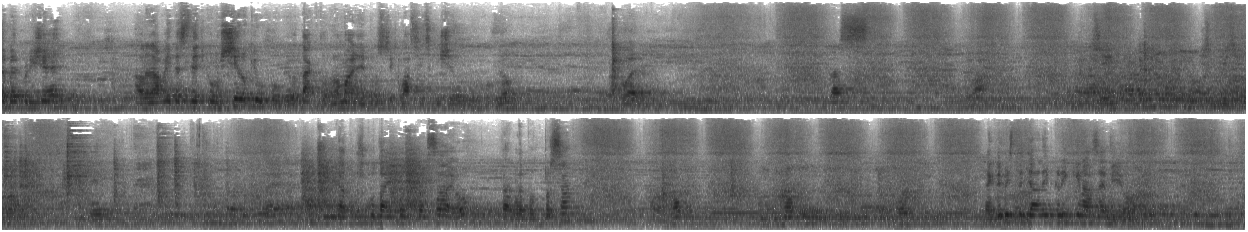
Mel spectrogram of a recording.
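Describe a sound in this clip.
A man talks steadily close by.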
